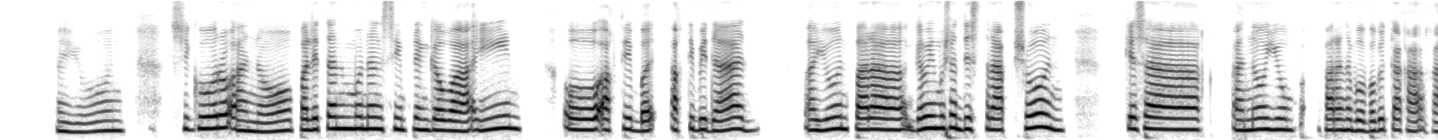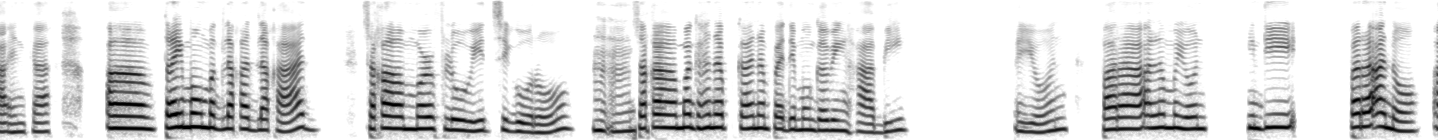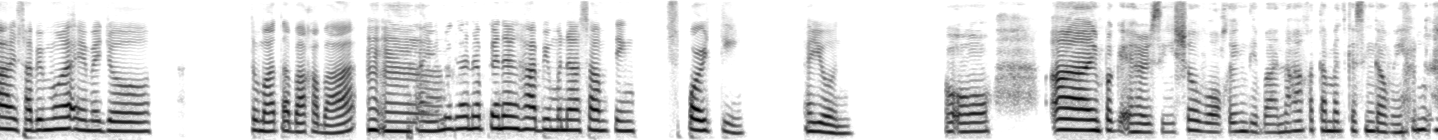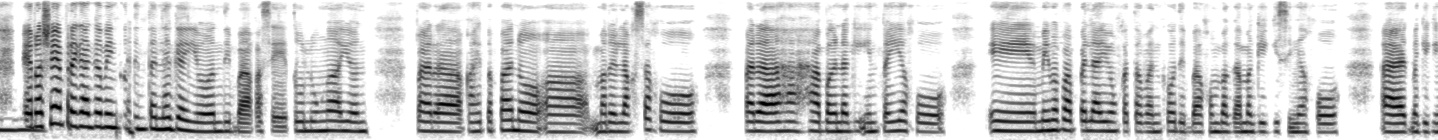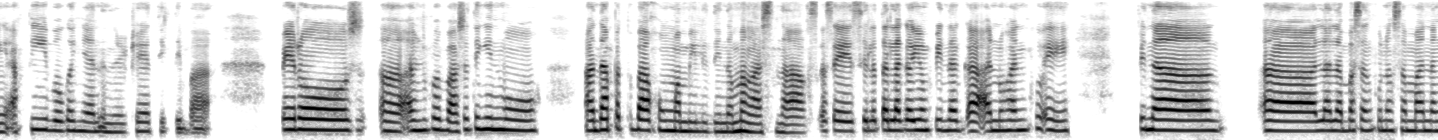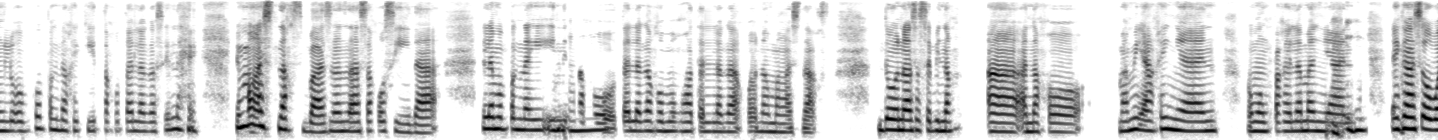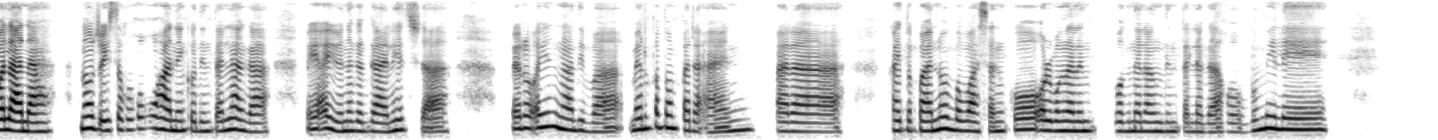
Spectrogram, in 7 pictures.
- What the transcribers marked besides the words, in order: tapping; other background noise; horn; laugh
- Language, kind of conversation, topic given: Filipino, advice, Paano ko mababawasan ang pagmemeryenda kapag nababagot ako sa bahay?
